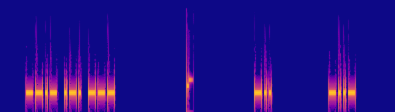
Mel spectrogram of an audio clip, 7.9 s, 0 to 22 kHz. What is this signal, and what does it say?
Morse code, heard as a keyed tone, about 25 wpm, spaced as for 13 wpm, 690 Hz. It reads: QRO DX
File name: Top 90 QSO Elements - 8x Character Spacing - 25wpm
